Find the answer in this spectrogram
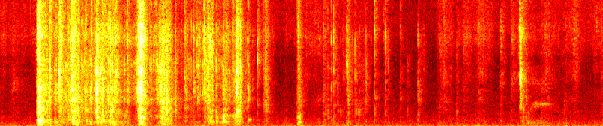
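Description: Paper pattern sheets and the plastic bags of embroidery kits rustling and crinkling as they are handled and shuffled. The handling is busiest over the first three seconds, then dwindles to a few light scattered rustles.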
